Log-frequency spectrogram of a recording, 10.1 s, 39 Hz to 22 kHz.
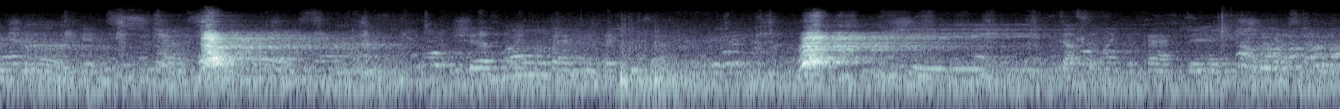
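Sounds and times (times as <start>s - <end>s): faint voices: 0.0s - 10.0s
dog barking sharply: 1.5s - 2.2s, 6.0s - 6.7s.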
